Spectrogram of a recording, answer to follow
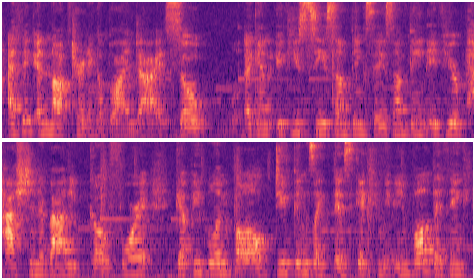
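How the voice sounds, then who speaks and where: A woman in her twenties speaks earnestly, stressing her points. Her voice is mid-pitched and picked up from a distance. The room is echoey and music sits under her words. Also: steady tone, brisk. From Ocala, Florida. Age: 20s. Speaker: interviewee. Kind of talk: documentary interview. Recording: roomy, distant mic with music bed.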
